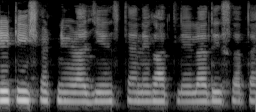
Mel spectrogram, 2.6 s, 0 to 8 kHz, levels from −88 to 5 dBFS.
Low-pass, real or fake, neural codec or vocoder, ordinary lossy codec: none; real; none; none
